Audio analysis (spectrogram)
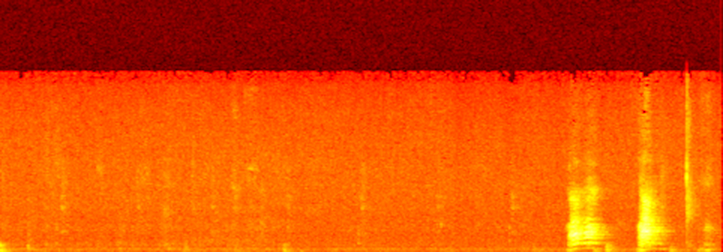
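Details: Maine Coon indoors in a home with two Maine Coons, ten-year-old Triton and young Alexander: after quiet room noise, two short high meows arrive close together near the end.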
